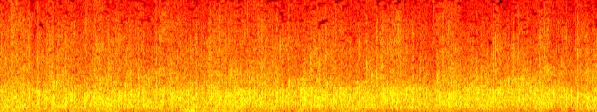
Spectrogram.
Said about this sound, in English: Isn't that good? Applause, applause.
